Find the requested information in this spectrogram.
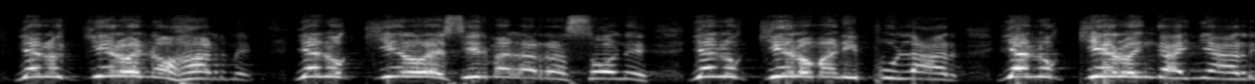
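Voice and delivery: loud, high preacher's plea; predicación enérgica. Acted. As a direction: cry out for freedom. Preaching at full force. (predicación a gritos, suplicante)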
